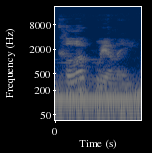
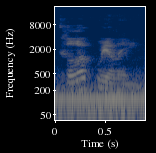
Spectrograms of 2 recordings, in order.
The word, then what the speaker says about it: colloquially: No, not colonoscopy. Colloqually. Sorry. Colloquially. Colloqually. I think I still pronounced that wrong, but I don't care that much.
